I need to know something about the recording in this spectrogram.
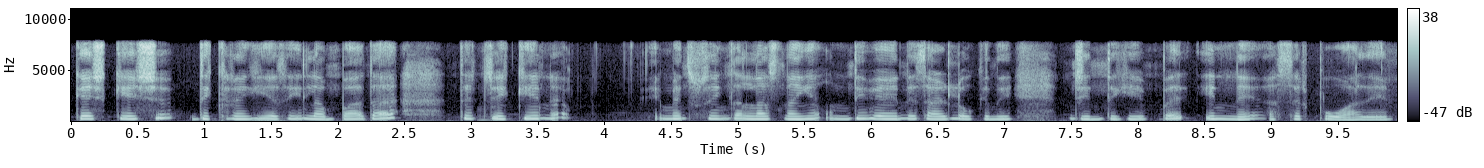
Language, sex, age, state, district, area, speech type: Dogri, female, 18-30, Jammu and Kashmir, Udhampur, rural, spontaneous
